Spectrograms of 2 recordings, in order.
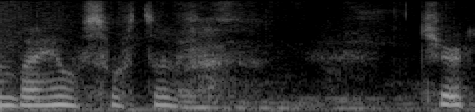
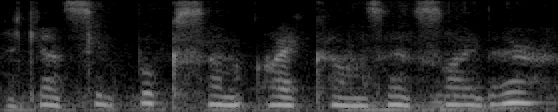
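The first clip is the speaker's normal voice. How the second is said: hushed church whisper; 5 dB quieter than usual. Real, not acted. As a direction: keep it to a soft whisper. Whispering inside a quiet church.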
